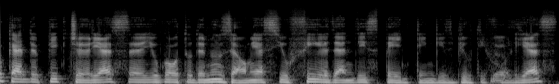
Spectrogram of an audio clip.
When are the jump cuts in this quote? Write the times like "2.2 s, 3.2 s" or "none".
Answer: none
